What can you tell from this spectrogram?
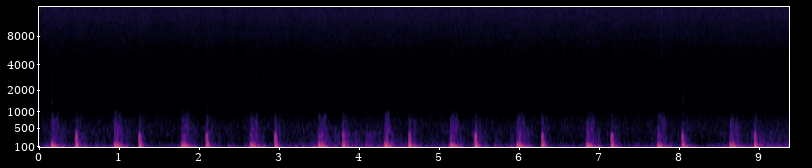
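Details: Male, heart auscultated by stethoscope while sitting at a desk or lying in bed: clear lub-dub pairs, regular at about 71 beats a minute, normal heart sounds.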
